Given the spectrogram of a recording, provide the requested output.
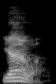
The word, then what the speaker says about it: Yahweh: absolute and irrefutable proof that God's name is pronounced Yahweh.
